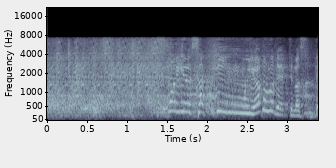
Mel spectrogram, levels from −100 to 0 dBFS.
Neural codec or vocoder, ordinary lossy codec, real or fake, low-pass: codec, 16 kHz, 1.1 kbps, Voila-Tokenizer; none; fake; 7.2 kHz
